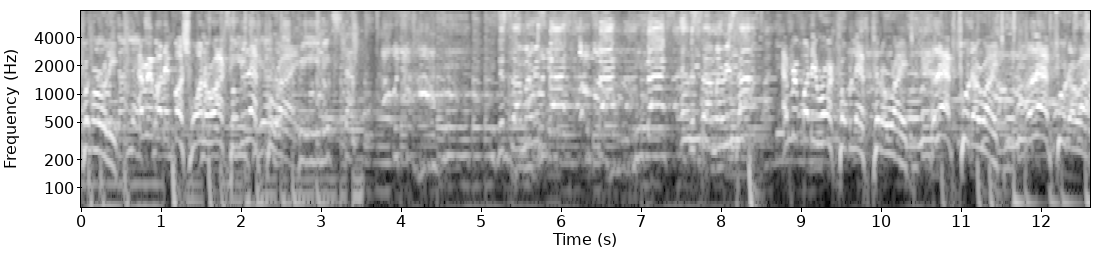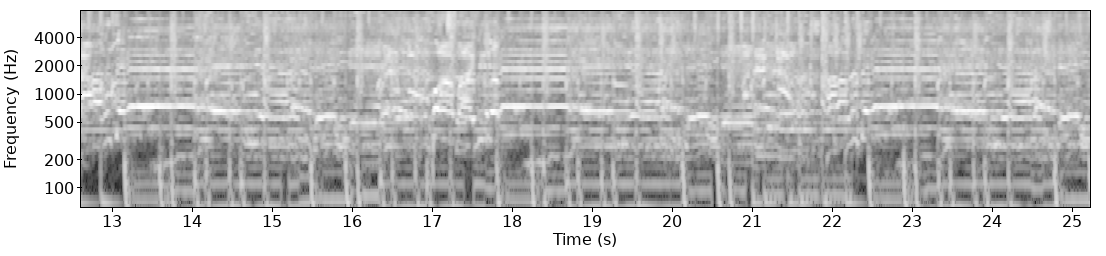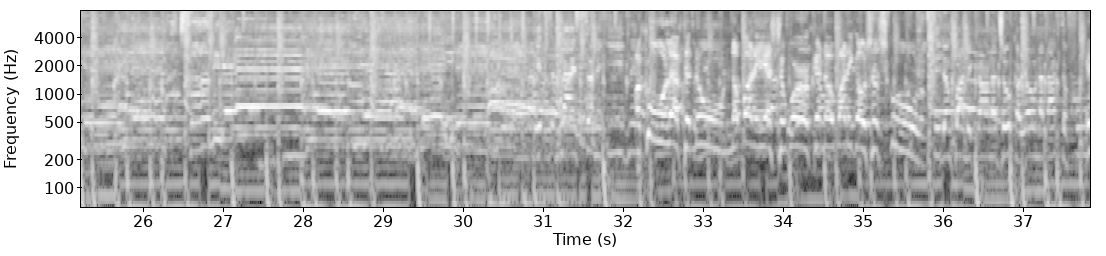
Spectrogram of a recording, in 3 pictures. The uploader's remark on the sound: Live recording from my set at Island Saturdays.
